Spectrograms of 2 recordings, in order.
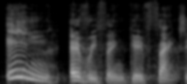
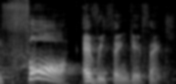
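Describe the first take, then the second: First: "In" slow and weighted at the start; stress on In. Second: "For" slow and loud at the start; stress on For. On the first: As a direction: lean hard on "In", slowly. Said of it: "It says". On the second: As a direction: punch "For" louder, slowly. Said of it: "It doesn't say". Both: Shown as a demonstration.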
